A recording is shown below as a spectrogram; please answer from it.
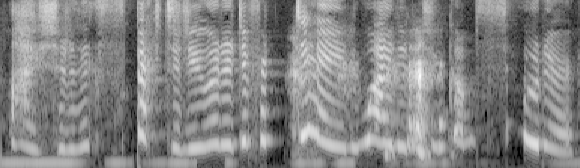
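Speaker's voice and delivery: high, loud, petulant complaining sister; whiny Mary. Retold or imitated. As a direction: huff it out like a spoiled sister, fast. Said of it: "and Mary is like".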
